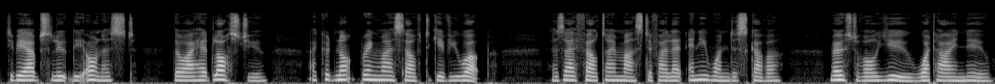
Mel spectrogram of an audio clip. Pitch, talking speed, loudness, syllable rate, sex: 185 Hz, 195 wpm, -18 LUFS, 5.7 syllables/s, female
